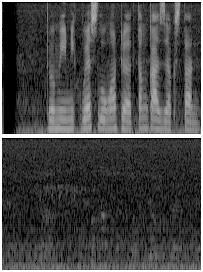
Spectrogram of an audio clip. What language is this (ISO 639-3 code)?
jav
